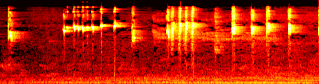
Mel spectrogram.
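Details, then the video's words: Common iora calling a rival: scattered high chirps and clear level whistles, then a run of buzzy rapid notes followed by spaced sharp chirps, with faint background hiss. "Suara kicau Burung konin memanggil lawan"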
